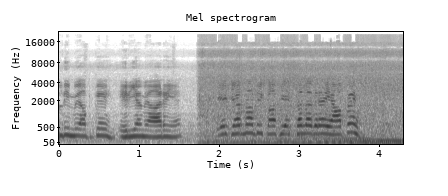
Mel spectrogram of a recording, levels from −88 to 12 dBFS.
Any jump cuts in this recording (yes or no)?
yes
